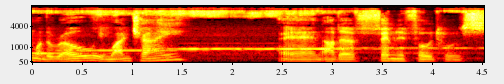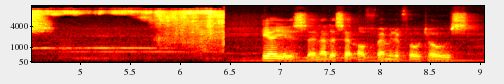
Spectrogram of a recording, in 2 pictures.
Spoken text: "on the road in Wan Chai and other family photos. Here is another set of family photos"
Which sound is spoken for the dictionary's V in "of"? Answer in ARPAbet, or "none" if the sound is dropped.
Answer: F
